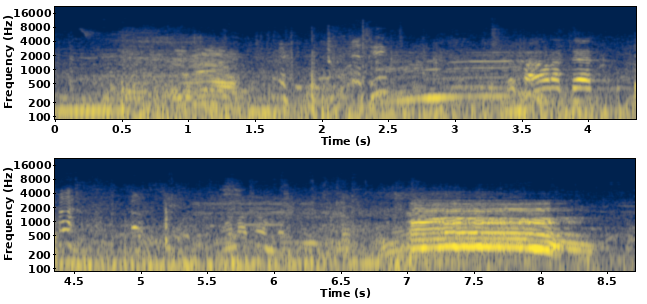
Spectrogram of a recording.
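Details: Young calf at a cattle market in Purwokerto, Indonesia; busy market chatter and scattered short animal cries, then a clear strong moo near the end, tonal and slightly falling, lasting about a second.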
